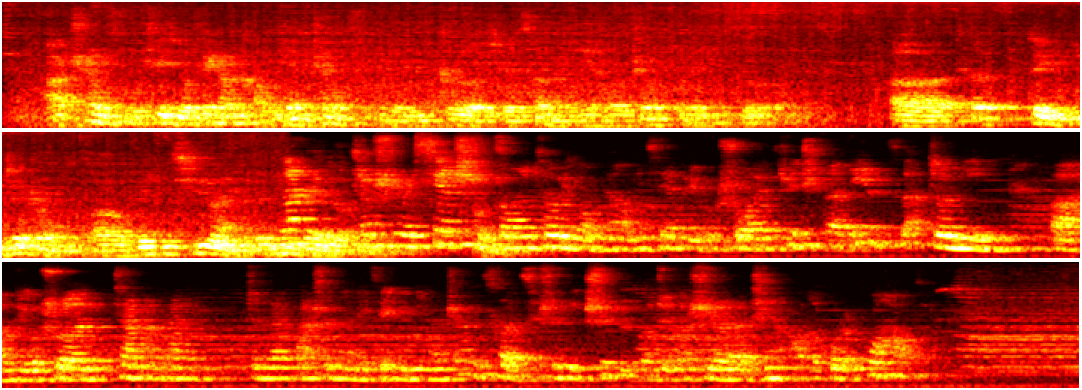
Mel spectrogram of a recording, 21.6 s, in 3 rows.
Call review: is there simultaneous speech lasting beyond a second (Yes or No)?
Yes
